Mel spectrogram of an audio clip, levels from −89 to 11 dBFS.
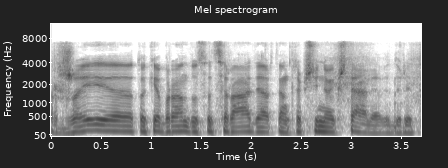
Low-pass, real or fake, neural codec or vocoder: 7.2 kHz; real; none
